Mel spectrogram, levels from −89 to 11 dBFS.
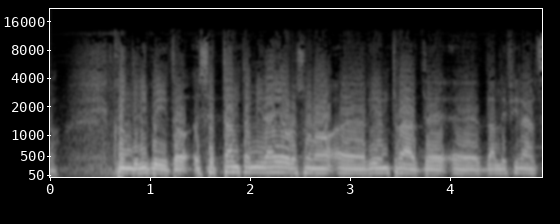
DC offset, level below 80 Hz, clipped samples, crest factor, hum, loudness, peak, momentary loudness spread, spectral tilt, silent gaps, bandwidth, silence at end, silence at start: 0.1%; -46 dBFS; under 0.1%; 10 dB; none; -22 LUFS; -12 dBFS; 6 LU; -7 dB/octave; none; 12.5 kHz; 0 s; 0 s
